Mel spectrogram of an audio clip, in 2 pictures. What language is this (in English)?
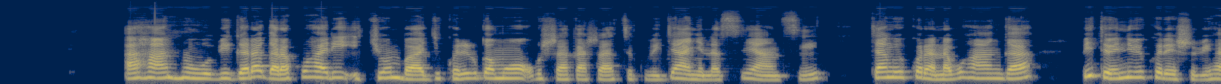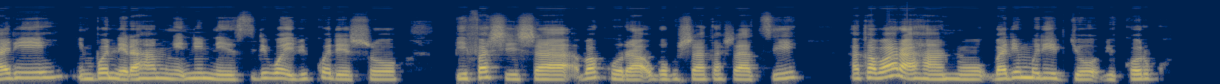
Kinyarwanda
